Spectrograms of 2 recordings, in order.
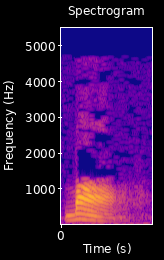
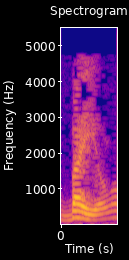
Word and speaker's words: Baal: Baal. Better known as Baal or Baal. B-A-L, B-A-A-L. I always pronounce it Baal, but they pronounce it Baal on my tapes, on my Bible tapes.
